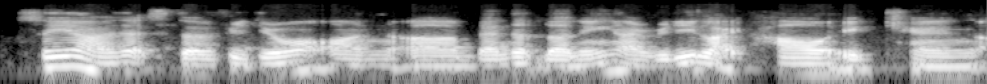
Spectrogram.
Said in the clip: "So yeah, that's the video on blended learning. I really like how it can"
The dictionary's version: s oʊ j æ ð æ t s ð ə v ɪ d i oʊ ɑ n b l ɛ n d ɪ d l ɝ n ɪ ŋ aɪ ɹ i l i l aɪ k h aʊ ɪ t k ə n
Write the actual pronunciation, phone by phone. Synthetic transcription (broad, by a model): s oʊ j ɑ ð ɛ t s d ə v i d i oʊ ɑ n b ɛ n d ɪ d l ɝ n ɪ ŋ aɪ ɹ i l i l aɪ k h aʊ ɪ t k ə n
